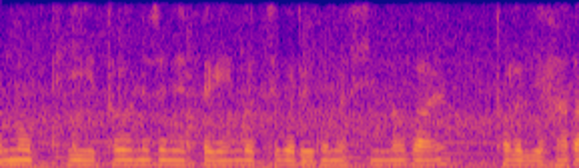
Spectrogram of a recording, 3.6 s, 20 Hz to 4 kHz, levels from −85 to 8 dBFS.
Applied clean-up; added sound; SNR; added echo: none; Engine / Mechanisms; 10 dB; none.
